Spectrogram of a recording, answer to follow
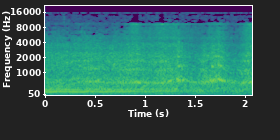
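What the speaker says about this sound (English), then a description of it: "Hear the whine of the propeller." A racing hydroplane on the Ohio River at Evansville, Indiana, in 1986 gives off a loud, sustained, high propeller whine that sags slowly in pitch as the boat passes, with the engine roar underneath.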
